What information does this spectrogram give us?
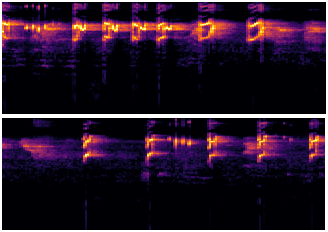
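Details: Madura long-tailed shrike, a contest bird, calling loudly in a clean recording: sharp, squeaky chirps in quick bursts, some run together in rapid strings, others spaced about half a second apart.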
